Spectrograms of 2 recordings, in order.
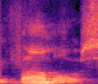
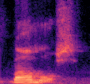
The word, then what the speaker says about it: vamos: would like study Spanish you would say vamos but it's not it's vamos vamos they don't get the sound but so the V always sounds like a b but other than that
